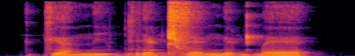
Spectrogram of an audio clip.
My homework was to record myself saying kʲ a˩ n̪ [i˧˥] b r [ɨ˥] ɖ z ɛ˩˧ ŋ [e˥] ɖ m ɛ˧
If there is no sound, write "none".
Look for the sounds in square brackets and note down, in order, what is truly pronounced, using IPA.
i˧˥, e˥, e˩

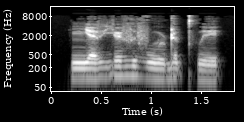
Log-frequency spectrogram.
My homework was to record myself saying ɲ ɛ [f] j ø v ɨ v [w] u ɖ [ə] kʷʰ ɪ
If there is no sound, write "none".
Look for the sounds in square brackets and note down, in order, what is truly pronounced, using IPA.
v, w, ə

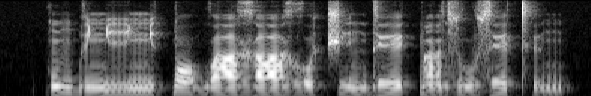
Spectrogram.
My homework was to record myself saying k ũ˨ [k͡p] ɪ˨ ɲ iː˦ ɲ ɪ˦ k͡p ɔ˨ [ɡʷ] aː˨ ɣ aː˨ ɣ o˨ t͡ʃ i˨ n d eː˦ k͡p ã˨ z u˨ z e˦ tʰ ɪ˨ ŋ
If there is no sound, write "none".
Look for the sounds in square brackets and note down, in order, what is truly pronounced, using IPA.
ɡ͡b, ɡʷ

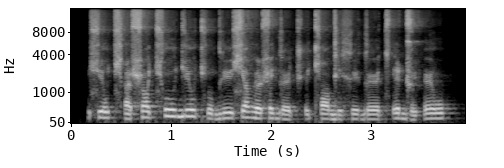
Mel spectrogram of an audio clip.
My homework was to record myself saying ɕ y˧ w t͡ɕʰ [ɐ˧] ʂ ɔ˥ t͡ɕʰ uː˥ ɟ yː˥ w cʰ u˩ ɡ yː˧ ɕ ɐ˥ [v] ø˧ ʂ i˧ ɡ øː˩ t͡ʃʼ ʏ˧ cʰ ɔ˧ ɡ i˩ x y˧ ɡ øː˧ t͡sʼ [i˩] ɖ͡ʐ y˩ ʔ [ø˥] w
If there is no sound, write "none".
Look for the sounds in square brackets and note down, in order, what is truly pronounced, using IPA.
ɐ˩, v, i˥, ø˥

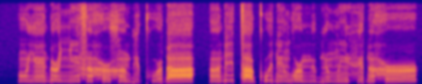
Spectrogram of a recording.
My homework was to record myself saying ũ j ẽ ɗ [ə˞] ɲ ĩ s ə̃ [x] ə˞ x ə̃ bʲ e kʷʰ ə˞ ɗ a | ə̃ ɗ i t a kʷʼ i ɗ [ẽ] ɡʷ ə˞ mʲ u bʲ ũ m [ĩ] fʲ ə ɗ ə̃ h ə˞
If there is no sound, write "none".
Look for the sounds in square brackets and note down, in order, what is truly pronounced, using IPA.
ə˞, h, ĩ, ĩ

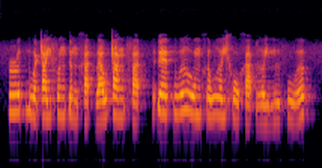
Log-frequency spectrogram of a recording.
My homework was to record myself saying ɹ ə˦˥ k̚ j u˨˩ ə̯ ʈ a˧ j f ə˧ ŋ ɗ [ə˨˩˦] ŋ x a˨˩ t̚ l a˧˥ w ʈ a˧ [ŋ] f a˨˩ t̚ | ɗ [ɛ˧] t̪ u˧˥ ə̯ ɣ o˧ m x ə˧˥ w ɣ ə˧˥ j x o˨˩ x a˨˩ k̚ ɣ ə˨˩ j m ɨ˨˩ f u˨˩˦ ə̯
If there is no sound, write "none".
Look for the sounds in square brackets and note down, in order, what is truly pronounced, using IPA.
ə˨˩, ŋ, ɛ˧

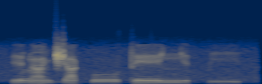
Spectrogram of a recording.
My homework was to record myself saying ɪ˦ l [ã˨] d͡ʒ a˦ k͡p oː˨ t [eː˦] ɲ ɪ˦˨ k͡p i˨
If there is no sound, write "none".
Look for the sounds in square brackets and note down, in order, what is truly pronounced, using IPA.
ã˦, eː˦

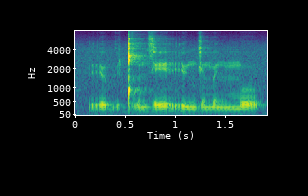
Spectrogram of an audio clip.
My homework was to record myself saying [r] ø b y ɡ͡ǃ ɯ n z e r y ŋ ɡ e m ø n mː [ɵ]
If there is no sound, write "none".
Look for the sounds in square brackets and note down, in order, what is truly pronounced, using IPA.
r, o

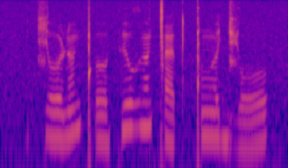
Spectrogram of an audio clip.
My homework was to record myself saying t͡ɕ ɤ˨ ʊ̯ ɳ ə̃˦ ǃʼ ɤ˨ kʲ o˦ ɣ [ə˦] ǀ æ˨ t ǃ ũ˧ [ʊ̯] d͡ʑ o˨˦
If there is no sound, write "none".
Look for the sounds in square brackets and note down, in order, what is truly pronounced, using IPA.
ə̃˦, ə̯

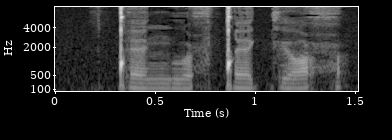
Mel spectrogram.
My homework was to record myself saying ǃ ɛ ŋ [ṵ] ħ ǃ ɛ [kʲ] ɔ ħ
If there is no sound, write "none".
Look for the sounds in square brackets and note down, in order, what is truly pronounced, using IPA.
u, kʲ

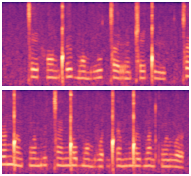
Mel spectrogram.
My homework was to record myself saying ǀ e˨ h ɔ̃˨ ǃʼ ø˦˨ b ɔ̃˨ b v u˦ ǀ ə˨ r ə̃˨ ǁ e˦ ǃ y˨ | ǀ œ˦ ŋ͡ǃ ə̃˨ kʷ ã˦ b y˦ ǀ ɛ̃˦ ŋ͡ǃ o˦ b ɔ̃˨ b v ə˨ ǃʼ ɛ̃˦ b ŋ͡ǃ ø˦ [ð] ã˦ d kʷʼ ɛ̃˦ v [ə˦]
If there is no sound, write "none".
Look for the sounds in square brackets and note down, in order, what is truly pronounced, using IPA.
b, ə˨

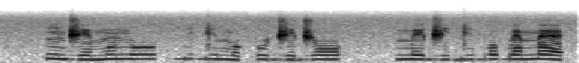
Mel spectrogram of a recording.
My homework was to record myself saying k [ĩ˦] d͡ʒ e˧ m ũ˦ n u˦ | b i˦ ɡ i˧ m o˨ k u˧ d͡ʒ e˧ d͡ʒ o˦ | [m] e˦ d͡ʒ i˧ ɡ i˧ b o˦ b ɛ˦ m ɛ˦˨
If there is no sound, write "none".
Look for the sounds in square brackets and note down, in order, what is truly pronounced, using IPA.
ĩ˦, m

